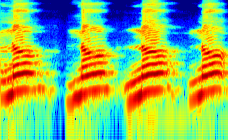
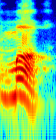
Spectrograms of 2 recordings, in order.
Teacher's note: थोडासा व्यंजनाचा उच्चार या ठिकाणी नाकातून होतो म्हणून याला अनुनासिके म्हणतात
